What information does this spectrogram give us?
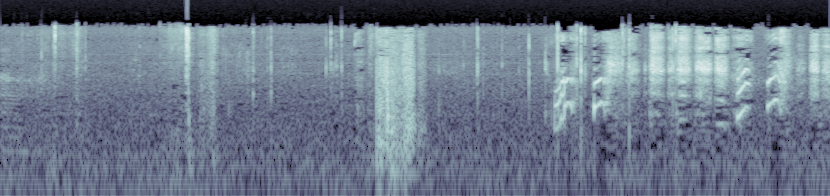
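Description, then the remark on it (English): Puppies whimper in a rapid series of high, wavering squeals over the last few seconds, after scattered soft sniffs and a breathy panting burst near the middle. “Look at all those puppies.”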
